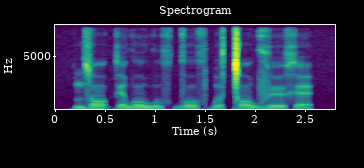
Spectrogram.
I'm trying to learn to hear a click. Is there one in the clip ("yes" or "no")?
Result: yes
